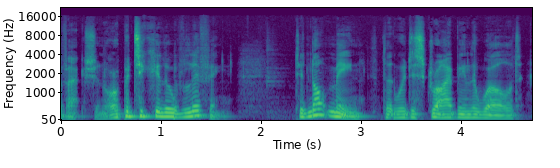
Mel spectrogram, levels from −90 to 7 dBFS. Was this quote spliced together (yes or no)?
yes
